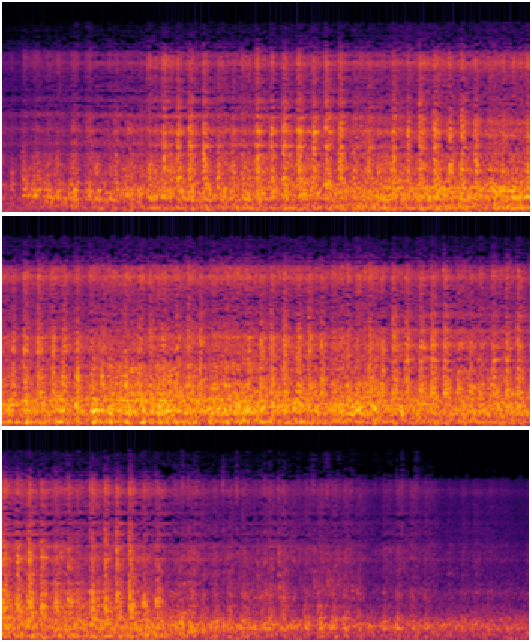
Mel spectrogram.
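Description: KRL Commuterline electric commuter train passing close by: it grows louder as it approaches, runs loudest for several seconds with a fast run of wheel clicks over the rail joints, then fades as it moves away.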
